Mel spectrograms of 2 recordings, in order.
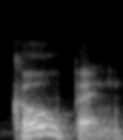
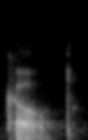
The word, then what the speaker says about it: koop: But no, we want to conserve this vowel sound because kopen, so it's very different than kop. This is pronounced kop. So we add another O, kope, ik koop.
